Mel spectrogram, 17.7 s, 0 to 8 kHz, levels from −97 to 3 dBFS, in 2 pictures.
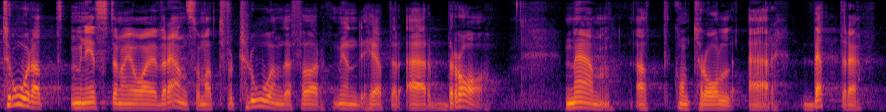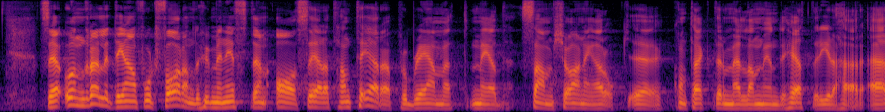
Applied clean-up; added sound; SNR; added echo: none; none; none; none.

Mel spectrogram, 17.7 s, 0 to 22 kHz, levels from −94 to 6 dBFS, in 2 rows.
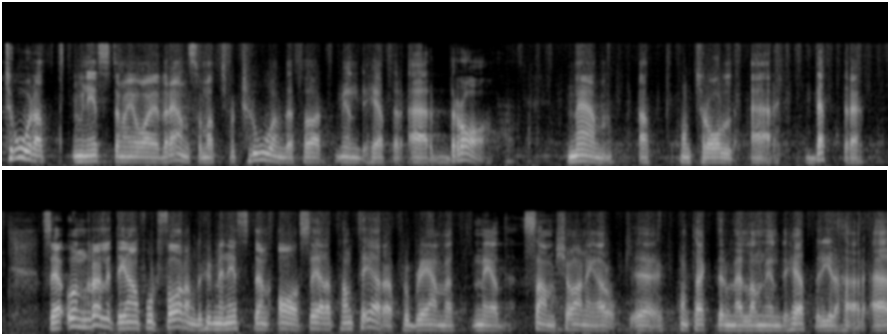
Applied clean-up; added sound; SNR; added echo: neural separator model SepFormer DNS4.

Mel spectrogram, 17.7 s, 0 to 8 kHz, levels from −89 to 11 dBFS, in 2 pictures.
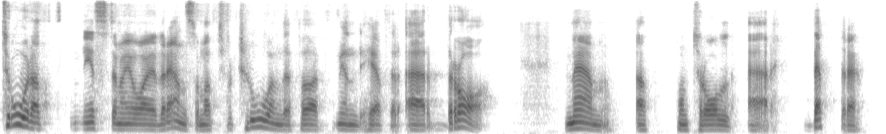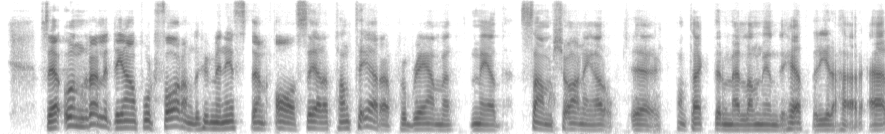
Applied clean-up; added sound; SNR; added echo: neural mask model DeepFilterNet 3.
